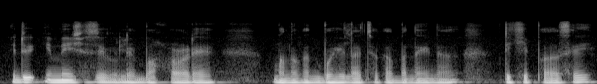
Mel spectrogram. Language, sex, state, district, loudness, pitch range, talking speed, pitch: Nagamese, male, Nagaland, Kohima, -16 LUFS, 90-100 Hz, 160 wpm, 95 Hz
